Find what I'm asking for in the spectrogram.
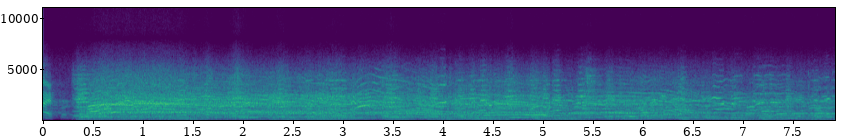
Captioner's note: jovial music; cheering; jovial music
